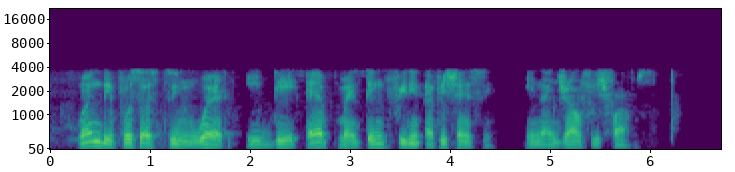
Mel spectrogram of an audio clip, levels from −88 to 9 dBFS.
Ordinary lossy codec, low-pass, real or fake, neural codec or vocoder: none; 3.6 kHz; real; none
